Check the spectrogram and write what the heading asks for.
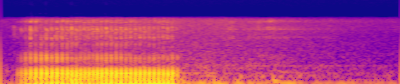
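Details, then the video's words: Ozzy, a Boxer dog that snores whether asleep or awake, gives one long, rough, rattling snore of about one and a half seconds, deep and throaty, then fades into quieter low breathing. "Boxer "Ozzy" Dog Snoring!"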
